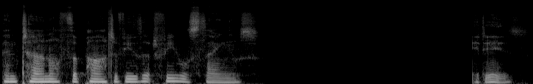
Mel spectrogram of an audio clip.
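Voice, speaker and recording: An actor playing a detached, emotionless inner voice in a video game, dryly sardonic in manner. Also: male voice, medium pitch, takes it slowly, darkish tone, no room sound, studio quality. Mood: cold, detached. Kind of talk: scripted game voice acting.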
